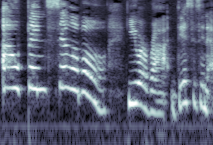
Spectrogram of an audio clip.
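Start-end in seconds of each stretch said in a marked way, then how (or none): 0.0-1.6 high, slow mock kids' chorus; voicing the kids at home; mock kids calling out. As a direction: call it out like an eager class. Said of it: "you at home are probably screaming a word at me".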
